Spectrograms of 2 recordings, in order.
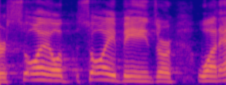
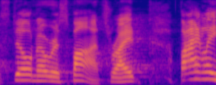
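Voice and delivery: normal talking voice

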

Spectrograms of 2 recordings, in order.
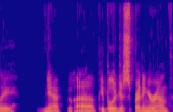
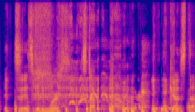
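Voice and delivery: laughing; 10 semitones higher, 5 dB louder than usual. Real, not acted. Laughing begs friend to stop.

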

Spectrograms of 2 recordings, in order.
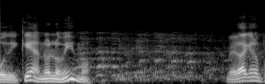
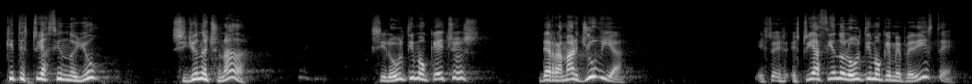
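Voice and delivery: higher-pitched, lightly puzzled protest; mildly indignant, raised-pitch innocence; bewildered God; 6 semitones higher than usual. Retold or imitated. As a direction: play a baffled God defending himself. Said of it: "Y el Señor dice".

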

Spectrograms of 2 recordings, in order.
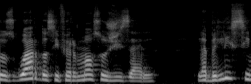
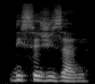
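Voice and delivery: ordinary delivery

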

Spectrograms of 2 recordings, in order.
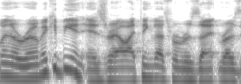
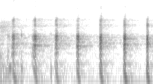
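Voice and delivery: breathy silent laugh; 10 dB quieter than usual. Real, not acted. Laughing at own joke.

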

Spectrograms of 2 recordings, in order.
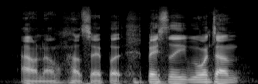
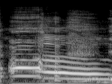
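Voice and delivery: laughing hard. Real, not acted. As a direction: crack up at the joke. Reacts to the chant.

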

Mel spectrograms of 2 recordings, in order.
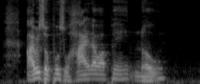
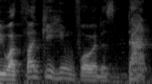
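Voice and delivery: ordinary delivery

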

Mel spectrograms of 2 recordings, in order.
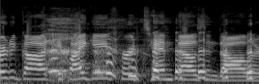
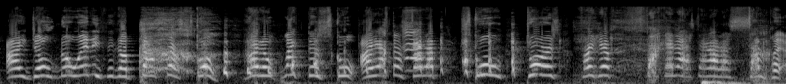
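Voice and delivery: inner angry mom; 11 semitones higher than usual. Retold or imitated. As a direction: vent like a mom at the end of her rope. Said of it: "I don't yell fucking".

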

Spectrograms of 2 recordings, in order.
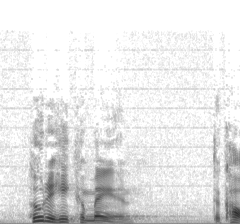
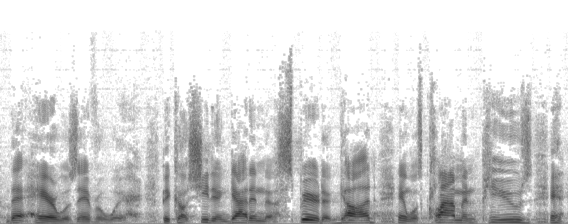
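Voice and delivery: ordinary delivery

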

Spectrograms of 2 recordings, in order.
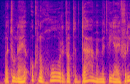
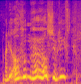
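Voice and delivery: high, loud whining plea; begging boy; 12 semitones higher, 10 dB louder than usual. Acted. Edmund begs the queen for marzipan, loud and pleading. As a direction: plead desperately, high and insistent.

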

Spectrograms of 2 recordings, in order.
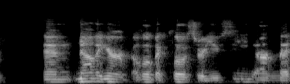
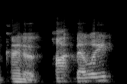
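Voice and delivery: ordinary talk

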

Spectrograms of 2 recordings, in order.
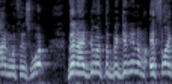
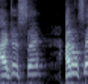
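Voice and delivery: ordinary talk

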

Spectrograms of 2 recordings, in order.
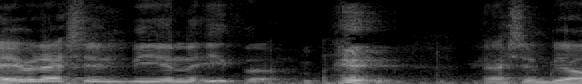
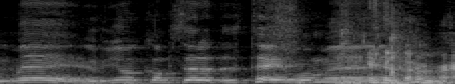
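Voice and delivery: mock lecturing; 8 semitones higher than usual. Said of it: "And I'm like".

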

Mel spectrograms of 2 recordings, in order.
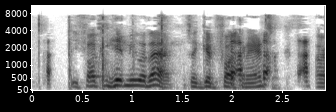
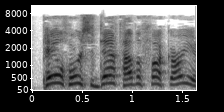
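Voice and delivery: excited call-out; 8 semitones higher than usual. Real, not acted. Podcast host hyping up his late guest, excited. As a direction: hail him like a rowdy show host.

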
